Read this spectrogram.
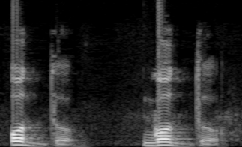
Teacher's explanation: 2, শব্দের পরে, শব্দের আদ্য অ এর পরে যদি জফলা থাকে, জফলা যুক্ত ব্যঞ্জন বর্ণ থাকে, যেমন দেখো অদ্য, গদ্য, এ জাতীয় শব্দে আমরা দেখব যে অ এর পরে যে বর্ণটি আছে তার সাথে জফলা রয়েছে, এই জফলা থাকার কারণে অ এর উচ্চারণ ও হয়ে গেছে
